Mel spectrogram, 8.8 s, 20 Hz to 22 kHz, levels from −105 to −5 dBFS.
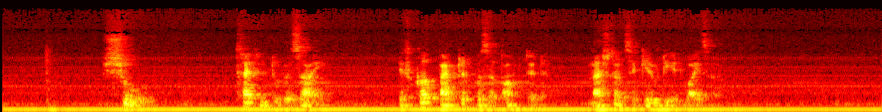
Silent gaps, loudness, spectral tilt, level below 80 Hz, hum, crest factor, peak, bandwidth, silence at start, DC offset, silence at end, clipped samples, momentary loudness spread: none; -32 LUFS; -7 dB/octave; -54 dBFS; none; 24 dB; -8 dBFS; 14.5 kHz; 0.05 s; under 0.1%; 0 s; under 0.1%; 15 LU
